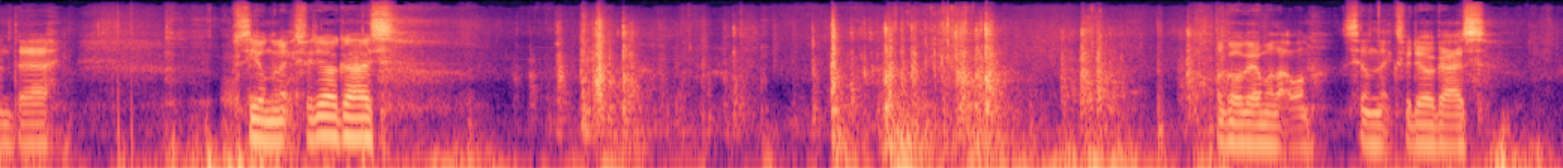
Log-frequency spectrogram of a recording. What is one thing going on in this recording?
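A man talks close to the microphone, casually.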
